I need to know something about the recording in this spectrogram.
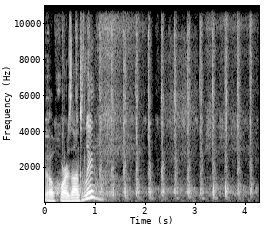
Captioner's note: knife chopping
